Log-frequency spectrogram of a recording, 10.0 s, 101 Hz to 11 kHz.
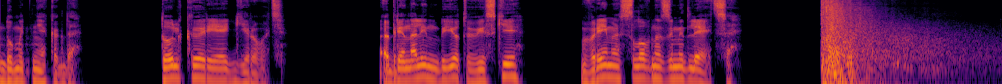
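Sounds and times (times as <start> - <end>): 
speech: 0.0 - 0.9, 1.6 - 2.9, 3.8 - 7.5
shotgun firing a single shot: 8.2 - 10.0.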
